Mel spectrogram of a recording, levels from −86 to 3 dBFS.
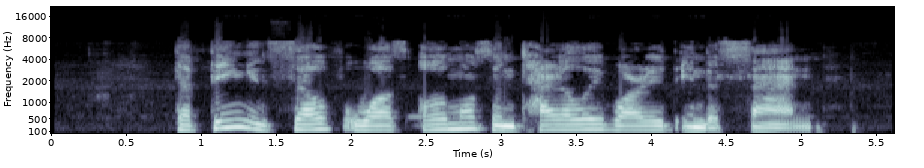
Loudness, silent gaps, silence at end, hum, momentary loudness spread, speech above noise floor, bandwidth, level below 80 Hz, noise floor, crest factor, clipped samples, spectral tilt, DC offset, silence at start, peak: -13 LUFS; none; 0.5 s; none; 5 LU; 40 dB; 7.8 kHz; -50 dBFS; -52 dBFS; 12 dB; under 0.1%; -6 dB/octave; under 0.1%; 0.85 s; 0 dBFS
